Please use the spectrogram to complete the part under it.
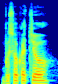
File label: "bwso-kaco", Apatani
